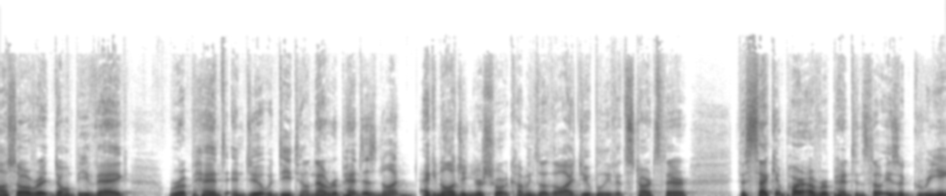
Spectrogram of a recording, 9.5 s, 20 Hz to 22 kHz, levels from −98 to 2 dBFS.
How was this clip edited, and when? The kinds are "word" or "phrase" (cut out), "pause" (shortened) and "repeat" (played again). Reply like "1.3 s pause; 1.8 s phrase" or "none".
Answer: 4.2 s word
